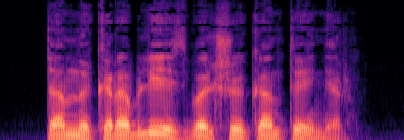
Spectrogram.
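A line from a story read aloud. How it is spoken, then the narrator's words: Sharp reply. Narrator (Russian): резко ответил он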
